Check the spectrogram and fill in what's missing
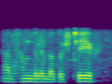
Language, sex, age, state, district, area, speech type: Kashmiri, female, 18-30, Jammu and Kashmir, Kulgam, rural, conversation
